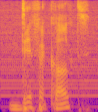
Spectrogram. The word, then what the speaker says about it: difficult: Difficult, previous, next. Now, when you pronounce difficult, the final syllable is cult, not cult. Difficult, difficult. Difficult, previous, next.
